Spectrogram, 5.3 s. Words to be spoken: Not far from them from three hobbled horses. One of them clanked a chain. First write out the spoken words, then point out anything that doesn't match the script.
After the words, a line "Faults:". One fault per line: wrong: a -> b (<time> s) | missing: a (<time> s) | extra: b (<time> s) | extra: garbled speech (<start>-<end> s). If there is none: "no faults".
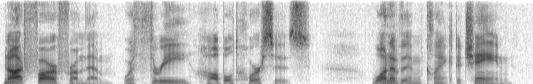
Not far from them were three hobbled horses. One of them clanked a chain.
Faults:
wrong: from -> were (1.2 s)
